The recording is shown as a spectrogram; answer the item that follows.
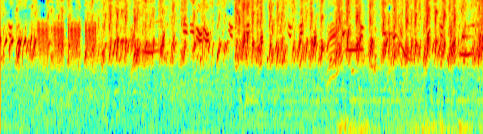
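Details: Several European goldfinches twittering together in a dense, continuous chorus of rapid high chirps, trills and buzzy notes that overlap without pause, with a few soft low thumps near the end.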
